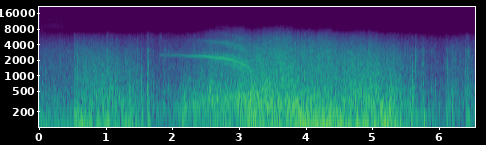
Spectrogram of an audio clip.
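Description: Two shells fired from the north bank explode in the water, throwing up plumes of spray with a loud, sustained roaring rumble. A high whistle glides downward just before the noise swells to its peak, then the noise gradually eases off. No one speaks.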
